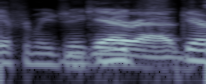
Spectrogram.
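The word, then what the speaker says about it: Gerads: Garads. Mitch Geralds?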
